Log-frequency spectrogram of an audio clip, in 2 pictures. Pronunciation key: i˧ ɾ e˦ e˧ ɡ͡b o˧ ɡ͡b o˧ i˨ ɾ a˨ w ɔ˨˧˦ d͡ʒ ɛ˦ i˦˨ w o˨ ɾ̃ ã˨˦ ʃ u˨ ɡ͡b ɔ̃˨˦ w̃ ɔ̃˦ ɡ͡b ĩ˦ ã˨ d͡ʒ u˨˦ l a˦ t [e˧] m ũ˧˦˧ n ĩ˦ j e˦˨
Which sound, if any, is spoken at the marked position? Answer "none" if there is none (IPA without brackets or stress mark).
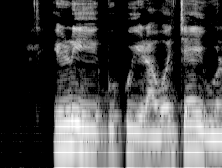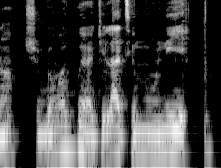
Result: i˧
